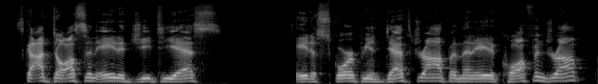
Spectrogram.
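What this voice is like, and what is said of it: Long Island accent. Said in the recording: “there's that Long Island accent again”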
